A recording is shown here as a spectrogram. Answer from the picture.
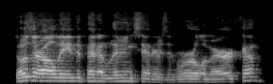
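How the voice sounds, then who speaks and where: With a plain, everyday voice, a man speaks at a fairly high pitch with ordinary pitch variation. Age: 60s. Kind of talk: casual chat. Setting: video call.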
